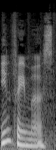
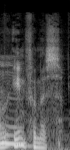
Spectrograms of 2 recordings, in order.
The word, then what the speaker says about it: infamous: he wants to hear Infamous and lazy Jones or inFAMOUS no kidding that I said it wrong again Infamous yeah Infamous okay Infamous and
